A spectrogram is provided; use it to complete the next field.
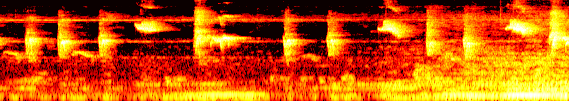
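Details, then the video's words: Lovebird-style song from a long-tailed shrike: spaced, clear chirps and short whistles, one every half second or so, then a rougher, noisier stretch near the end over low rumbling. "Burung pentet isian burung love bird"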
